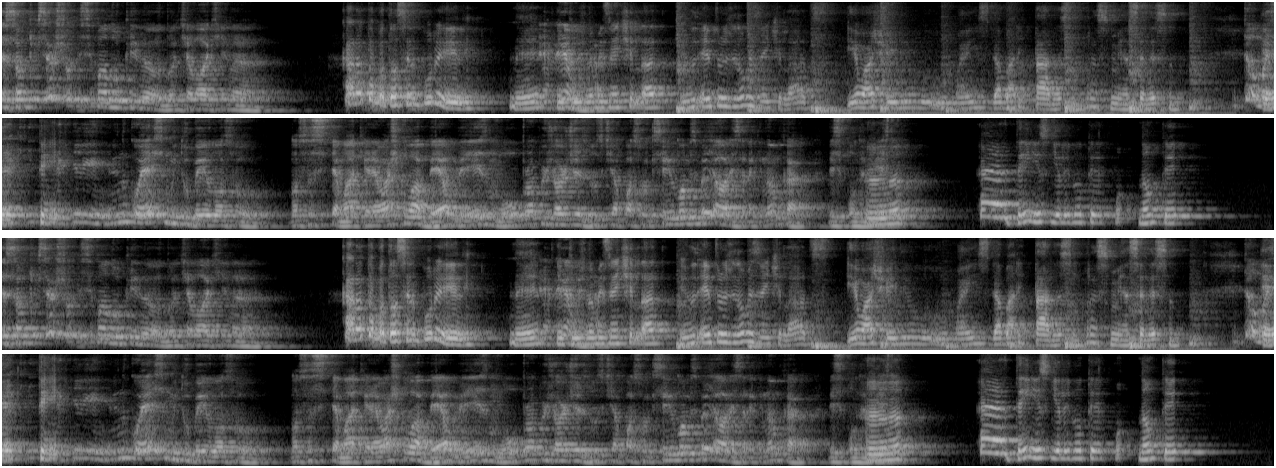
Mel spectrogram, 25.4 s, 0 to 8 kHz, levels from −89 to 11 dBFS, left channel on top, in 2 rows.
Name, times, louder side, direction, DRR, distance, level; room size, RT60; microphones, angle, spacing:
voice 1, 0.0-2.6 5.4-6.0 12.4-12.9 13.2-21.6, left 1 dB, 35° left, 6.8 m, -28 dB
voice 2, 3.4-4.8 5.1-11.8 12.6-12.8 13.1-13.3 21.3-21.8 22.5-24.5, right 2 dB, 35° right, 1.1 m, -25 dB
sound 1, 6.4-6.5 6.7-7.8 8.1-12.2, equal, 80° left, 1.4 m, -35 dB
18.0 x 17.5 x 9.1 m
head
